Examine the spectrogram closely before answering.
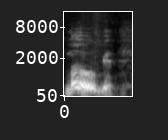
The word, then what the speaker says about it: Moog: people do because it's two o's but it's pronounced moog this is one of their newer semi-modular rigs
